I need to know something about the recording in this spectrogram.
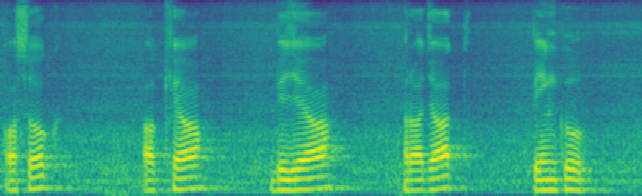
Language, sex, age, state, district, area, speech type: Odia, male, 18-30, Odisha, Balangir, urban, spontaneous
